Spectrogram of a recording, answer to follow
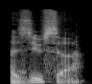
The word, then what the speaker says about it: Azusa: do you say the school is it as azuz azusa azusa wow i think it's literally the city so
